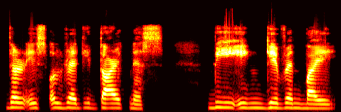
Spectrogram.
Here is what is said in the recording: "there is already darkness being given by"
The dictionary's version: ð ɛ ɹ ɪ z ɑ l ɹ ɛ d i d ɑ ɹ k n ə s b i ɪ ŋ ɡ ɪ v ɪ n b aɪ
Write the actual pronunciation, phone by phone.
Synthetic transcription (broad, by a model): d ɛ ɹ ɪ s ɑ l ɹ ɛ d i d ɑ ɹ k n ə s b i ɪ ŋ ɡ ɪ v ɪ n b aɪ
